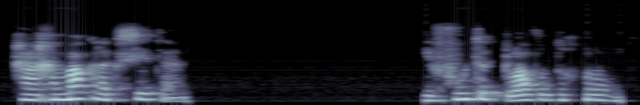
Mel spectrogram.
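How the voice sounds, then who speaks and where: A woman guiding a breathing meditation in a calm, soothing, instructive way. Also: mid-range voice, a little slow. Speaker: meditation guide. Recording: dull lo-fi recording.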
